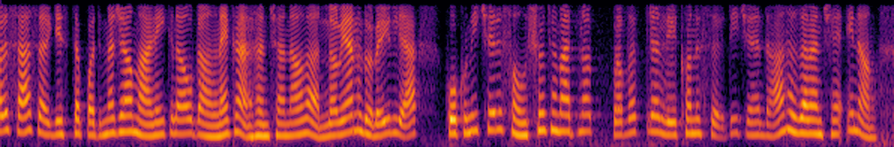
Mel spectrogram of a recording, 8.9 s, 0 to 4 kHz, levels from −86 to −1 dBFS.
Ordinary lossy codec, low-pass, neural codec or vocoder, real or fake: none; 3.6 kHz; codec, 16 kHz, 0.5 kbps, X-Codec, HuBERT features, trained on balanced general audio; fake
